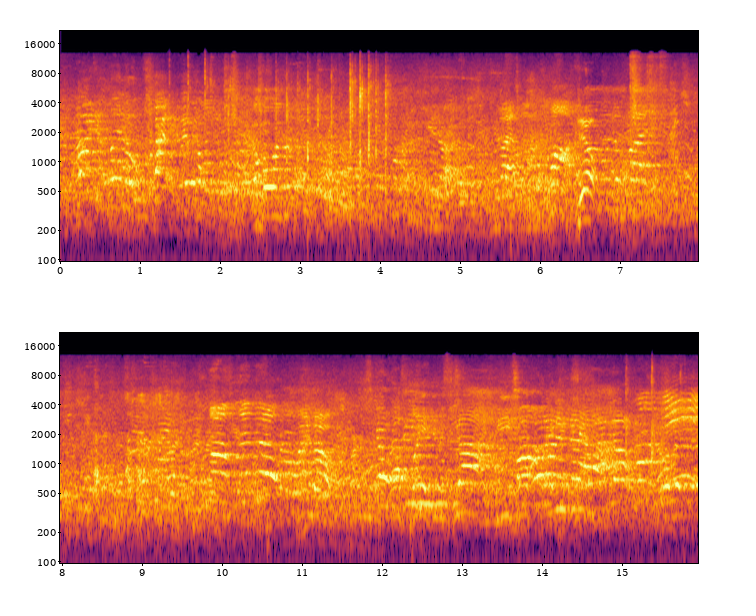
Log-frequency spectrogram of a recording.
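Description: A crowd of young men and women shouts and cheers in an echoing hall.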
